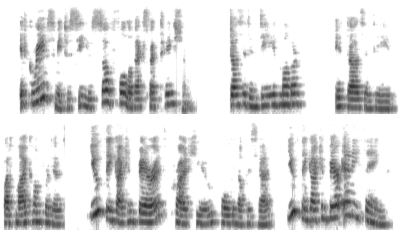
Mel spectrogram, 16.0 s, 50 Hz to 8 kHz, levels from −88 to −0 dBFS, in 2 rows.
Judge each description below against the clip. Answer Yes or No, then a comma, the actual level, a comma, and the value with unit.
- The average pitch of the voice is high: Yes, high, 195 Hz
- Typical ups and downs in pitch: No, wide, 6.4 semitones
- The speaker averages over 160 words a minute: No, average, 155 wpm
